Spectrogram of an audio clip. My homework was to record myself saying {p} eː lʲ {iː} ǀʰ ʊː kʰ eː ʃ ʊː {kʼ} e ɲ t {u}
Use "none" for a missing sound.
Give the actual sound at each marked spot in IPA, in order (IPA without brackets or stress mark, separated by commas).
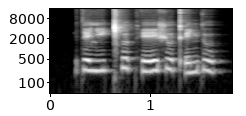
t, iː, kʼ, u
